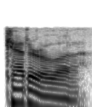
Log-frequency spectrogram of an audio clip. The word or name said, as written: Ketterle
